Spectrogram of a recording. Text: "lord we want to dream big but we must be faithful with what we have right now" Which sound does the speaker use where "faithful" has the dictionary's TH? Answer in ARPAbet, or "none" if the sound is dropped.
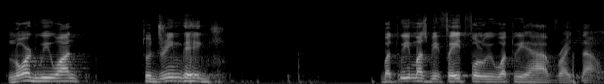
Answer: T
